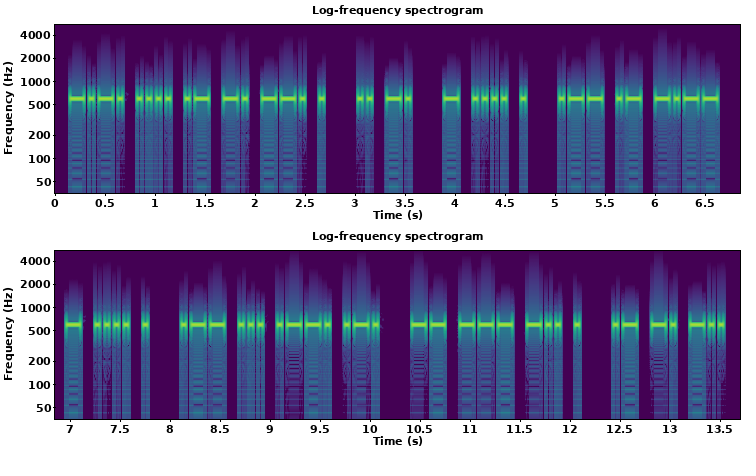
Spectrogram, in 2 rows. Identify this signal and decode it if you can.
Morse code, heard as a keyed tone, about 25 wpm, 600 Hz. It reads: CHANGE IN THE WAY THE WSPR MODE AND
